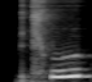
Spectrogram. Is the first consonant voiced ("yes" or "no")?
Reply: no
